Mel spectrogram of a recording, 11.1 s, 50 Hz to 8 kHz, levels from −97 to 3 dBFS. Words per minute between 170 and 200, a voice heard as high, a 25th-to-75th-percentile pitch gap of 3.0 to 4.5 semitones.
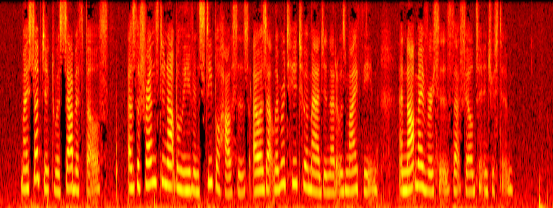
Yes: average, 185 wpm; high, 235 Hz; average, 3.8 semitones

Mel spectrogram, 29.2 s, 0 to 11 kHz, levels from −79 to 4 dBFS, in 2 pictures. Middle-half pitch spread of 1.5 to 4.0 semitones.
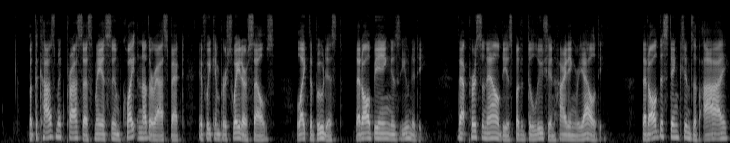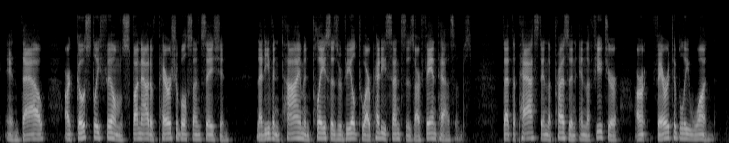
Yes: average, 3.7 semitones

